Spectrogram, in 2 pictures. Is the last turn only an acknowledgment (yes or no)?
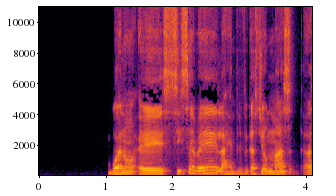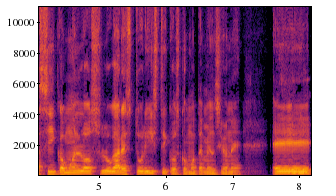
yes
